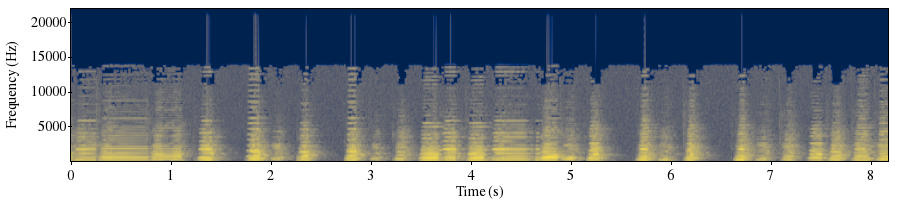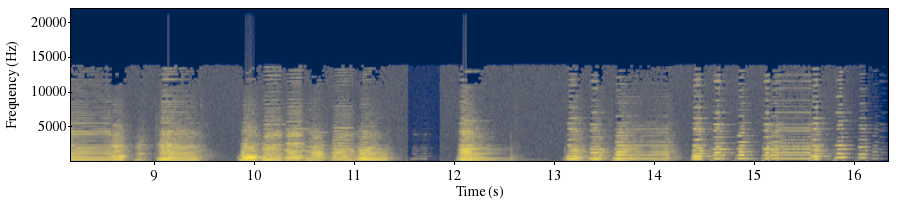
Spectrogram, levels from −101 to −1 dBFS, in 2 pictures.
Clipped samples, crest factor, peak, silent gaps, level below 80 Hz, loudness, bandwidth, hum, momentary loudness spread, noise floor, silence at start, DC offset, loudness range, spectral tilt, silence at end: under 0.1%; 16 dB; 0 dBFS; none; -60 dBFS; -15 LUFS; 14 kHz; none; 11 LU; -49 dBFS; 0 s; under 0.1%; 3 LU; -3.5 dB/octave; 0.1 s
